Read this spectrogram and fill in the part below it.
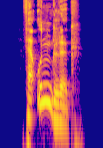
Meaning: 1. singular imperative of verunglücken 2. first-person singular present of verunglücken
- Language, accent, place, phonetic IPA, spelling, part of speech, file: German, Germany, Berlin, [fɛɐ̯ˈʔʊnɡlʏk], verunglück, verb, De-verunglück.ogg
